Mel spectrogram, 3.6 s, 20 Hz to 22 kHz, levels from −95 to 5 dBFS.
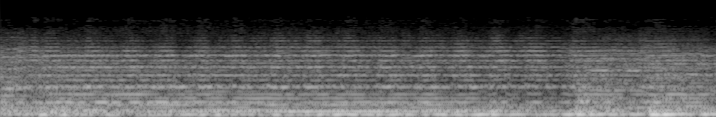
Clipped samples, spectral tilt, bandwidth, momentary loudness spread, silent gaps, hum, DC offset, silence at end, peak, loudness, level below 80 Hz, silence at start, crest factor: under 0.1%; -8 dB/octave; 6.2 kHz; 4 LU; none; none; under 0.1%; 0 s; -8 dBFS; -24 LUFS; -50 dBFS; 0 s; 16 dB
